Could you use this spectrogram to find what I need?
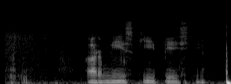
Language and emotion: Russian, neutral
